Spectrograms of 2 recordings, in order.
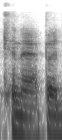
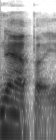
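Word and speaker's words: Knappa: Napa, or is it Canapa? Do we pronounce the K in this? – It's Napa, yeah.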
